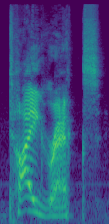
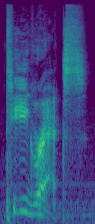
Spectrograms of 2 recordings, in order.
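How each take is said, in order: First: The first vowel sounds like 'tie'. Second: The first vowel sounds like 'tee'. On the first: This is the pronunciation the speaker prefers. "like Ty" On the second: This is the official pronunciation. "you pronounce it like T"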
